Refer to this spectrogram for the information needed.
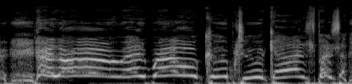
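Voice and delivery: high, slow, drawn-out wailing ghost. Pretend. Host mocking how a ghost would talk, wailing ghost voice. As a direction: wail it out like a spooky mock ghost. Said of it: "I need to talk like".

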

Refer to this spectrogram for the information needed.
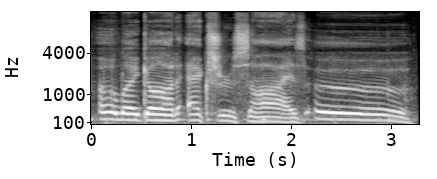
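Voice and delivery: high, drawn-out whine of complaint; mock exhausted groan. Player moaning about all the exercise, mock exhausted groan.

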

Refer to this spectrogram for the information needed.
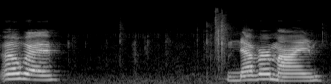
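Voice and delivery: talking between bites; chewing while talking. Real, not acted. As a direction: mouth partly full. Seen 3: Bit bar at -7; chewing lips and hand-covered mouth seen throughout.

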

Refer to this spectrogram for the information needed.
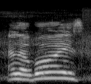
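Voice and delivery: high, loud teasing hello; cheeky taunt. Pretend. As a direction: taunt the enemies. Taunting enemies.

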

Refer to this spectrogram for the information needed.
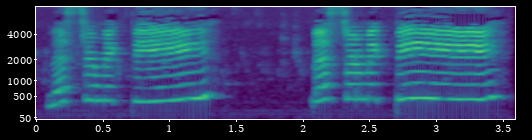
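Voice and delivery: high, loud, slow calling; long drawn-out call for help. Acted. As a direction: call him from far down the hall. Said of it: "she called after a minute".

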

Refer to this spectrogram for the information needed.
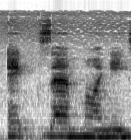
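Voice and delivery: EXAMINE slowed and split into separate syllables. Shown as a demonstration. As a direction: draw out "examine" so each syllable can be counted. Tách âm để đếm trọng âm. (đọc chậm, tách từng âm tiết "examine")

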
